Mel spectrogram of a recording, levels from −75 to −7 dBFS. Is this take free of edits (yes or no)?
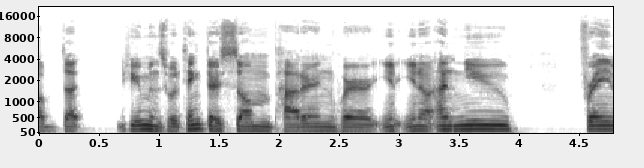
no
